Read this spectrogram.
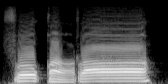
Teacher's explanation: Huruf ra memiliki harokat fathah, memiliki tanda baca fathah, maka dibaca tabkhim, dibaca tebal, sehingga pangkalisan kita naik terangkat ke atas ketika kita mengucapkannya.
